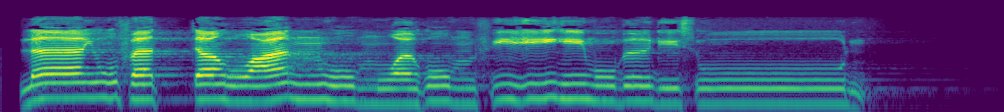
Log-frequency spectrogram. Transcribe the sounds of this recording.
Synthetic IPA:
laːjʊfat̪ːaɾʊʕanhʊmwaɦʊmfiːɦɪmʊbdɪsuː | n

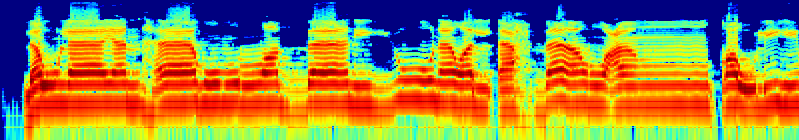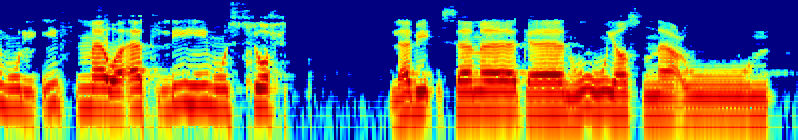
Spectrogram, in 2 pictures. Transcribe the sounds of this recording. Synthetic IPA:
lawlaːjanɦaːɦʊmʊrˤːɑbːaːnɪjːuːnawalʔaħbɑːɾˤʊʕanqɑwlɪhɪmʊlʔɪθmawaʔaklɪhɪmʊsːʊħt̪̚ | labɪʔsamaːkaːnuːjɑsˤnɑʕuːn

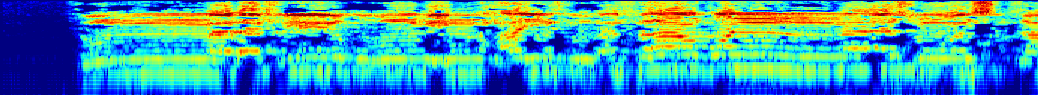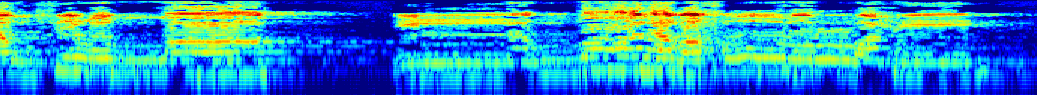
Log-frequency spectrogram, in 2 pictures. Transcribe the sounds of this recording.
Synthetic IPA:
θʊmːalafiːðumɪnħajθʊʔafɑːðˤanːaːswast̪aɣfɪɾʊlːɑː | ʔɪnːalːɑːɦaɣɑfuːɾarˤːɑħiːm

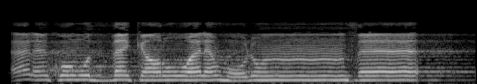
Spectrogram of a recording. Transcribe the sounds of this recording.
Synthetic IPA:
ʔalakʊmʊðːakɑɾˤwalaɦʊlʊnθaː

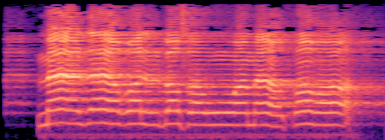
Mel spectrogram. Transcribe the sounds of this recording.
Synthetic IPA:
maːðaːɣalbɑsˤɑɾwamaːtɑɾɑ

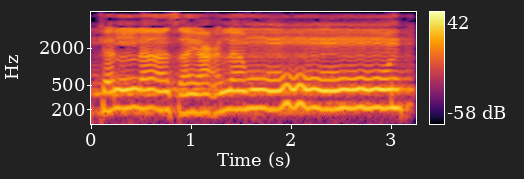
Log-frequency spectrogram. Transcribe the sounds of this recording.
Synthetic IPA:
kɐlːaːsɐjaʕlamuː | n

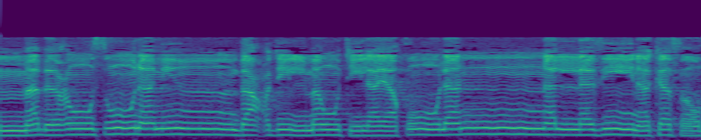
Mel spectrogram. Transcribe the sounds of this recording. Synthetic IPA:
mabʕuːθuːnamɪmbaʕd̪ɪlmawt̪ɪlajɑquːlanː | alːaðiːnakafɑ̰ɾ

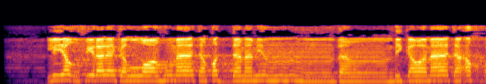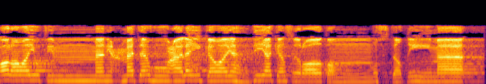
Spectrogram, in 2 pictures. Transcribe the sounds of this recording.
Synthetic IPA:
lɪjaɣfɪɾalakalːɑːɦʊmaːt̪aqɑd̪ːamamɪn | ðam | bɪkawamaːt̪aʔaxːɑɾˤɑwajʊt̪ɪmːanɪʕmat̪aɦʊʕalajkawajahd̪ɪjakasˤɨɾɑːt̪ˤɑnmʊst̪ɑqiːmaː

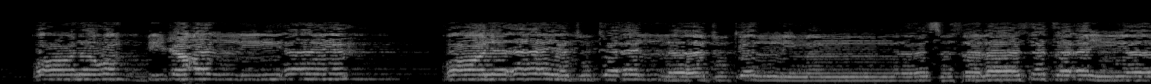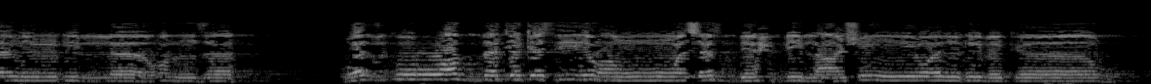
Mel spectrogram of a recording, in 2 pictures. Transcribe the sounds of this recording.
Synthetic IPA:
qɑːlaɾˤɑbːɪd͡ʒaʕalːiːʔaːja | qɑːlaʔaːjat̪ʊkaʔalːaːt̪ʊkalːɪmanː | aːsaθalaːθat̪aʔajːaːmɪnʔɪlːaːɣʊmzaː | waðkʊɾɾˤɑbːakakaθiːɾawasabːɪħbɪlʕaʃiːɪwalʔɪbkɑːɾˤ

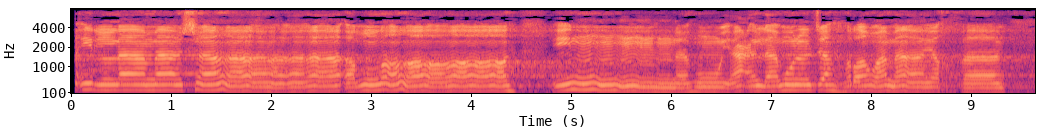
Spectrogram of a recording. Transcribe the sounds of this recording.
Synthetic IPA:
ʔɪlːaːmaːʃaː | ʔalˤːɑː | h | ʔɪnː | aɦʊjaʕlamʊld͡ʒaɦɾˤɑwamaːjaxfaː

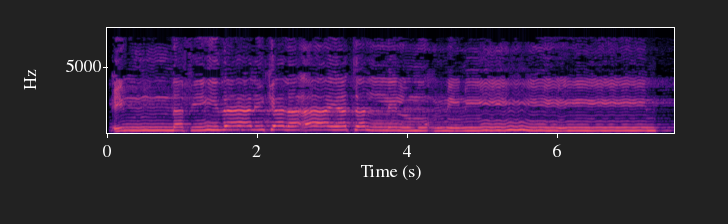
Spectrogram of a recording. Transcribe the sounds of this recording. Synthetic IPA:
ʔɪnːafiːðaːlɪkalaʔaːjat̪lɪlmʊʔmɪniː | n

